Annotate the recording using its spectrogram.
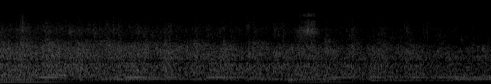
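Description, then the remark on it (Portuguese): An audience claps loudly and steadily for the full stretch, a dense wash of many hands with no pauses, and a low hum sits underneath. “Aplauda o Senhor por isso. Mais forte, gente.”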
